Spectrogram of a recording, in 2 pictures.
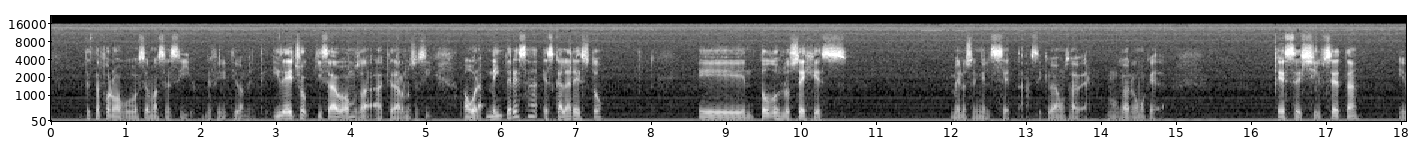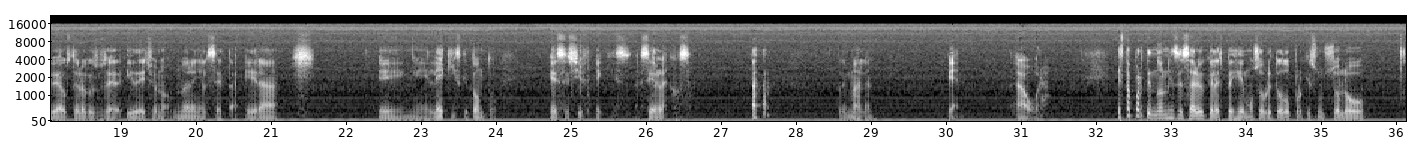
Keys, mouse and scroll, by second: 0.2-1.6 drag, 1.7-3.5 middle drag, 3.9 s, 4.6 Escape, 5.2-6.5 drag, 7.0 shift+click, 9.6-13.2 drag, 16.3 s, 17.0 shift+z, 19.1 Escape, 21.5-23.8 drag, 24.7 s, 25.1 shift+x, 30.0 click, 30.9-33.8 drag, 33.9-35.7 middle drag.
